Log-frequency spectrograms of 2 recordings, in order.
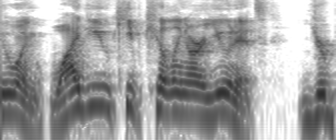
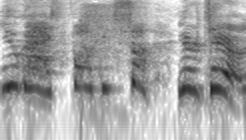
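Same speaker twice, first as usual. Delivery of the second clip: mock very high, shrill, all-out shouting. Retelling a kid between rounds of an online match, retelling a kid's shout. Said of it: "shouting at the top of his lungs".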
